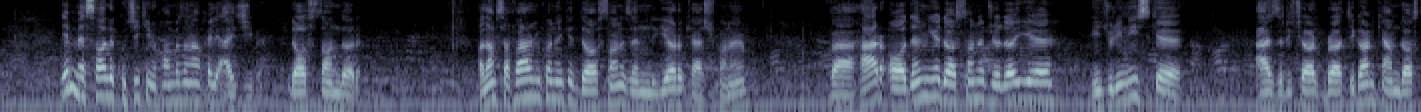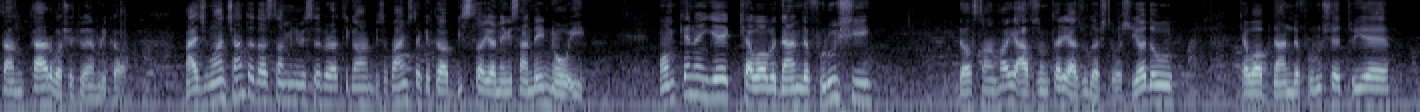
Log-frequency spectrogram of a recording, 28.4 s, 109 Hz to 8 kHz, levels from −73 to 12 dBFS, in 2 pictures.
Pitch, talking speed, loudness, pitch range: 140 Hz, 145 wpm, -20 LUFS, 125-165 Hz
